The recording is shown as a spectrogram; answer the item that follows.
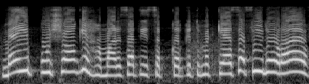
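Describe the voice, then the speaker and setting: A woman's squeaky put-on character voice at an extremely high pitch, rushed at a very fast pace, with ordinary pitch variation and very even loudness. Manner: angry, shouting.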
